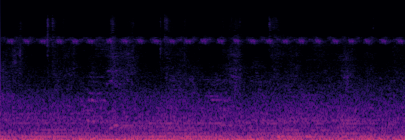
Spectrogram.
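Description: A cricket chirping steadily, about five short high chirps a second, over a low rumble.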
